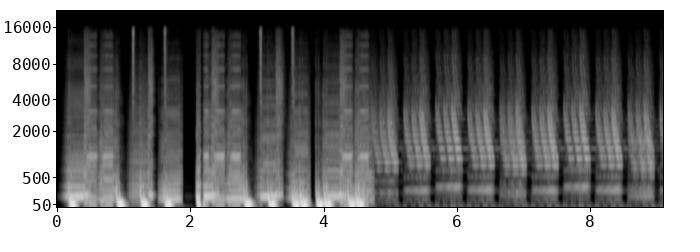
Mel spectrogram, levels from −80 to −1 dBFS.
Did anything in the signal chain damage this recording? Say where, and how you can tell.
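Yes. Burst of packet loss at 1.43–1.54 s and 1.95–2.10 s: the network dropped 80 ms, then 120 ms, and the receiver stretched the last sound into a fading fill before resuming further on.

Short concealed packet loss at 2.15–2.22 s: another 40 ms never arrived, so the decoder patched it with a brief extrapolated smear that blends back into the real audio.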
